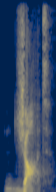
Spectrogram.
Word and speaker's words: JWT: What's hilarious is in the docs, it says JWT pronounced JOT, like JOT.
